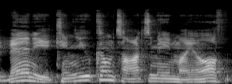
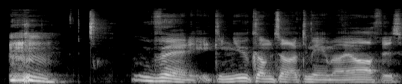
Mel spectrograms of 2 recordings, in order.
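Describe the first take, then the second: First: The voice is at its usual pitch. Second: The voice is made deep and low. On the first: The speaker calls it wrong. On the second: The speaker calls it right.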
